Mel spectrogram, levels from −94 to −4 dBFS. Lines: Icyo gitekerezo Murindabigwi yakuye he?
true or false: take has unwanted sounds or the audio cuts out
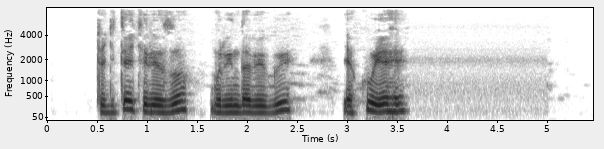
false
